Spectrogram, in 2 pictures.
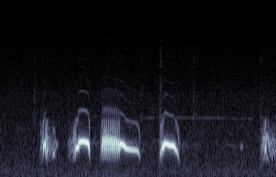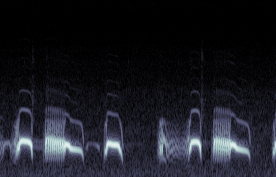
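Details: Spotted dove calling to stimulate other doves: three evenly spaced phrases of hollow coos, each mixing a long rough falling note with crisp short hooked coos, and clean silence in between.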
